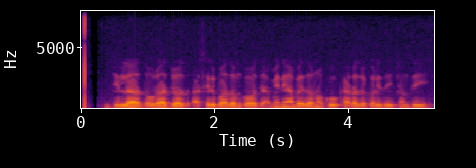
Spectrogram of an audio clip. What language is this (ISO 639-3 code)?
ori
